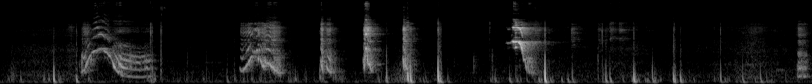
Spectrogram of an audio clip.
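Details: Parrot talking indoors: a run of loud, bending, speech-like syllables that swoop down and up, followed by short sharp clicks and chattering bursts.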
